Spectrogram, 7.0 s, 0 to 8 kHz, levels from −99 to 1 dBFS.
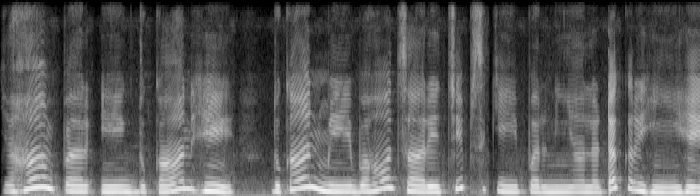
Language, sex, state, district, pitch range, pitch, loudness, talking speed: Hindi, female, Himachal Pradesh, Shimla, 225-305 Hz, 235 Hz, -13 LUFS, 130 wpm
